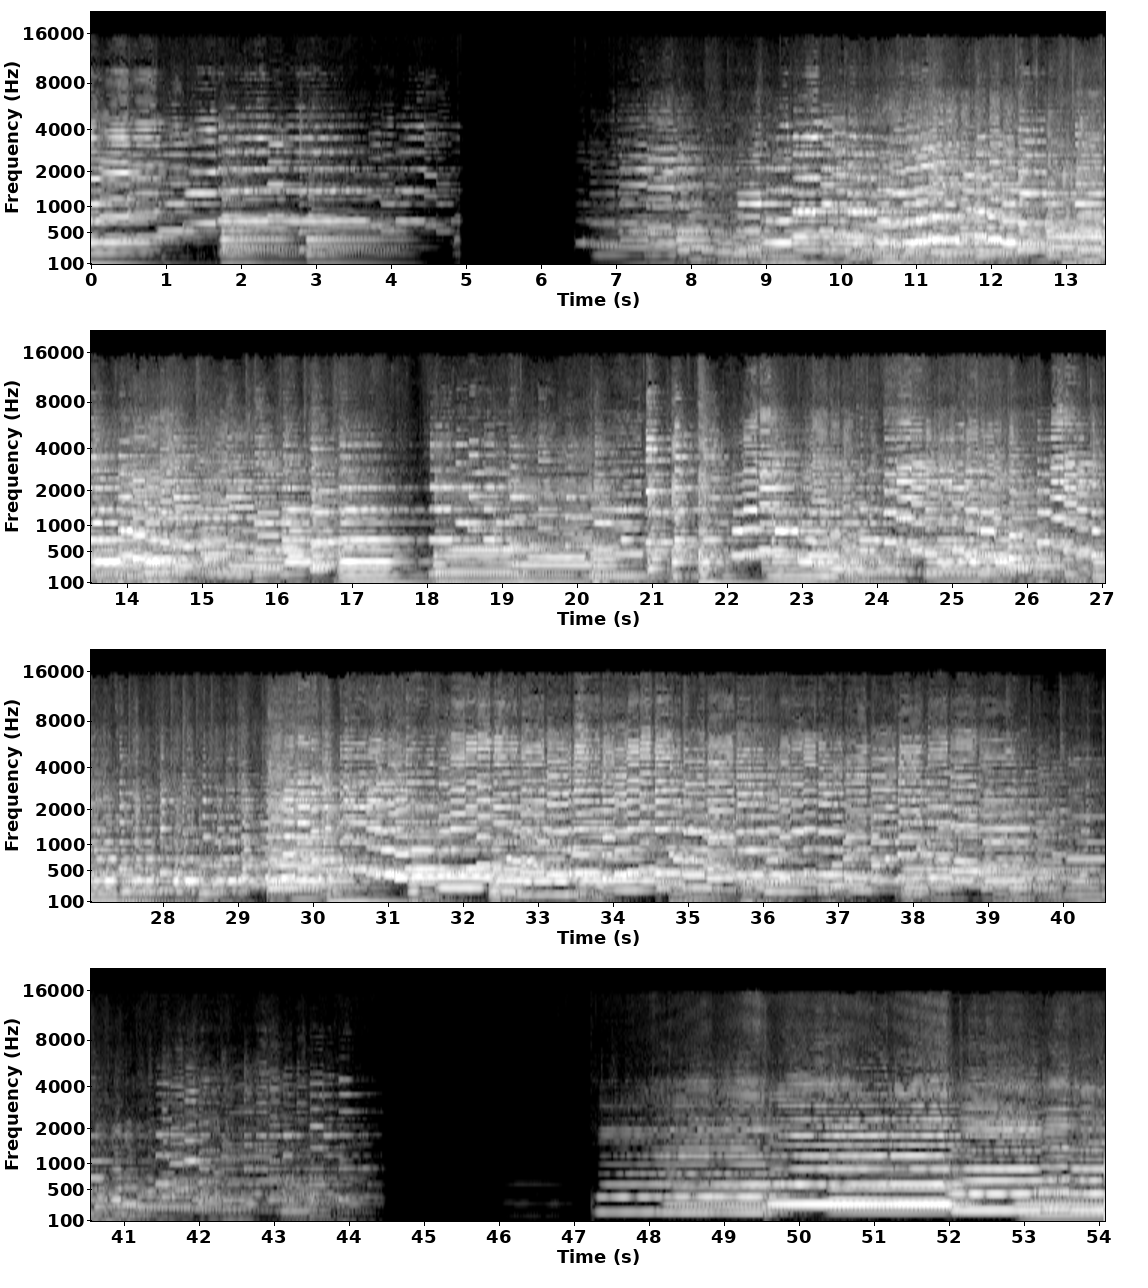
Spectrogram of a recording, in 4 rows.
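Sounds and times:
saxophone ensemble playing folk tune: 0.0s - 4.9s, 6.6s - 44.4s, 47.3s - 54.0s.

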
